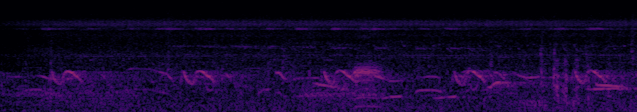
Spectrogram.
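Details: Male greater birds-of-paradise displaying with frenetic dances once females are near, at Badi Gaki Resort, give a loose chorus of short, looping, slurred notes from several birds over a steady high insect hiss.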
